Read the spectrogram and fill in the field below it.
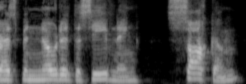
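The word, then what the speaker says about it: Sachem: been noted this evening sockum as it would have been pronounced by the tribes that historically lived in this region tonight speaking both as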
